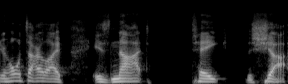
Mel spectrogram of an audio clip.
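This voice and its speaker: An animated tone comes through with a slight Southern US accent. The recording is very clean, with a silent background. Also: man. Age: 50s. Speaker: motivational speaker. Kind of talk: motivational talk. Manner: fast.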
